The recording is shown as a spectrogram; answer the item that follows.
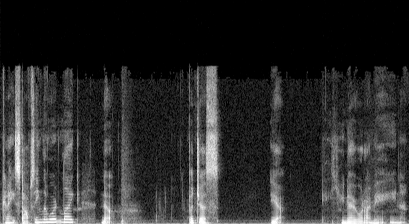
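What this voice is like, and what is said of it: Slips into a British accent. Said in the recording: “British accent kicking in.”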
